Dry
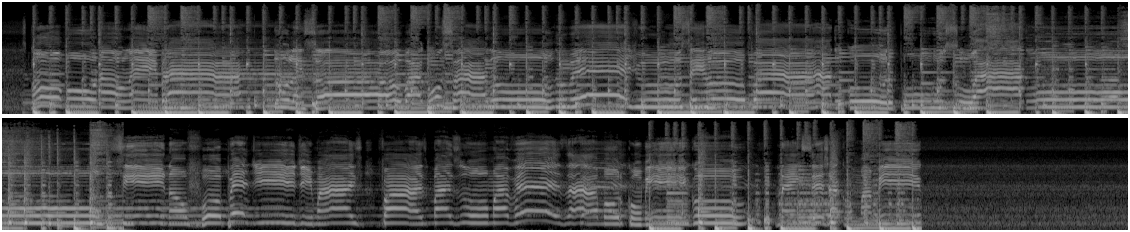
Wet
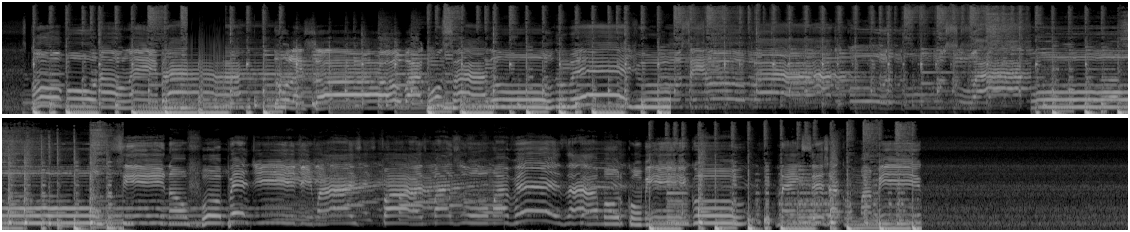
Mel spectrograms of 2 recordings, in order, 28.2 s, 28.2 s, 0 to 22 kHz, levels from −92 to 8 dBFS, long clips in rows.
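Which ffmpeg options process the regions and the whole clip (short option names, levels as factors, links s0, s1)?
-filter_complex "[0:a]asettb=1/sr,asplit=3[s0][s1][s2];[s0]atrim=end=2.324[s3];[s1]atrim=start=2.32:end=2.8,asetpts=PTS-STARTPTS,afade=t=in:d=0.004:c=qsin,afade=t=out:st=0.476:d=0.004:c=qsin,lowpass=1300,equalizer=f=170:w=2.8:g=-7,aeval=exprs='0.0473*(abs(mod(val(0)/0.0473+3,4)-2)-1)':c=same[s4];[s2]atrim=start=2.796[s5];[s3][s4]acrossfade=d=0.004:c1=hsin:c2=qsin[s6];[s6][s5]acrossfade=d=0.004:c1=qsin:c2=hsin,asettb=1/sr,asplit=3[s7][s8][s9];[s7]atrim=end=3.554[s10];[s8]atrim=start=3.55:end=5.32,asetpts=PTS-STARTPTS,afade=t=in:d=0.004:c=qsin,afade=t=out:st=1.766:d=0.004:c=qsin,highpass=390,lowpass=5200,equalizer=f=2800:t=o:w=1.9:g=4.5[s11];[s9]atrim=start=5.316[s12];[s10][s11]acrossfade=d=0.004:c1=hsin:c2=qsin[s13];[s13][s12]acrossfade=d=0.004:c1=qsin:c2=hsin,asettb=1/sr,asplit=3[s14][s15][s16];[s14]atrim=end=8.364[s17];[s15]atrim=start=8.36:end=12.87,asetpts=PTS-STARTPTS,afade=t=in:d=0.004:c=qsin,afade=t=out:st=4.506:d=0.004:c=qsin,highpass=970,aecho=1:1:187|374|561|748:0.376|0.124|0.0409|0.0135,atrim=end_sample=198891[s18];[s16]atrim=start=12.866[s19];[s17][s18]acrossfade=d=0.004:c1=hsin:c2=qsin[s20];[s20][s19]acrossfade=d=0.004:c1=qsin:c2=hsin,asettb=1/sr,asplit=3[s21][s22][s23];[s21]atrim=end=17.194[s24];[s22]atrim=start=17.19:end=20.36,asetpts=PTS-STARTPTS,afade=t=in:d=0.004:c=qsin,afade=t=out:st=3.166:d=0.004:c=qsin,highpass=360,asplit=7[s25][s26][s27][s28][s29][s30][s31];[s26]adelay=180,afreqshift=110,volume=0.398[s32];[s27]adelay=360,afreqshift=220,volume=0.207[s33];[s28]adelay=540,afreqshift=330,volume=0.107[s34];[s29]adelay=720,afreqshift=440,volume=0.0562[s35];[s30]adelay=900,afreqshift=550,volume=0.0292[s36];[s31]adelay=1080,afreqshift=660,volume=0.0151[s37];[s25][s32][s33][s34][s35][s36][s37]amix=inputs=7:normalize=0,atrim=end_sample=139797[s38];[s23]atrim=start=20.356[s39];[s24][s38]acrossfade=d=0.004:c1=hsin:c2=qsin[s40];[s40][s39]acrossfade=d=0.004:c1=qsin:c2=hsin"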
